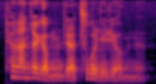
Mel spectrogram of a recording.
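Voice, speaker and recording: A man, a Buddhist monk, giving a dharma lecture and acting out everyday complaints in quick asides. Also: fairly low pitch, animated, dark tone.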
